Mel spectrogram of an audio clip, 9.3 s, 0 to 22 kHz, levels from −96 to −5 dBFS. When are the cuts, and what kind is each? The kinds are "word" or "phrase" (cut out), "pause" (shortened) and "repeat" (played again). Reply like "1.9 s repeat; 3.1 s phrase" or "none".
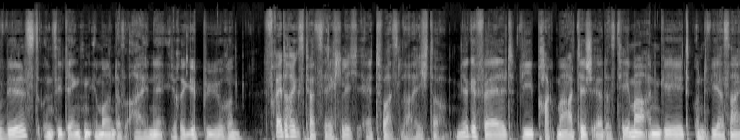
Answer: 1.4 s word; 3.8 s phrase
